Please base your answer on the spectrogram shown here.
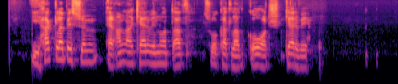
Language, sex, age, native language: Icelandic, male, 40-49, Icelandic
